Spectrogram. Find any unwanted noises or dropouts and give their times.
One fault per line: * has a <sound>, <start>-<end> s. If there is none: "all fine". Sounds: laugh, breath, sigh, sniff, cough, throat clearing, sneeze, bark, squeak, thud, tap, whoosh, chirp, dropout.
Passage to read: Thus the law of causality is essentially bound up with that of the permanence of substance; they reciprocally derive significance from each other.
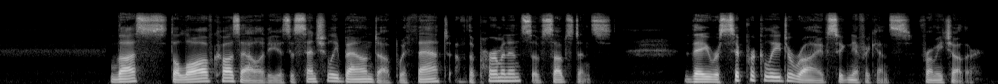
all fine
